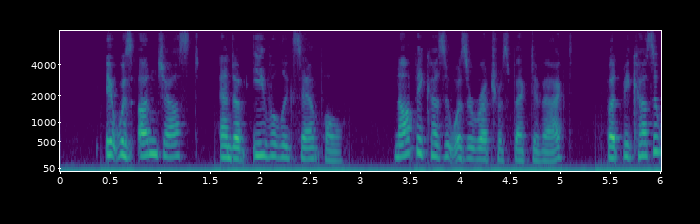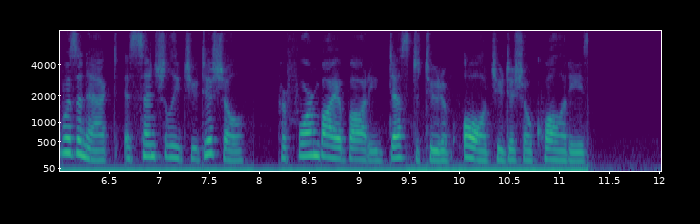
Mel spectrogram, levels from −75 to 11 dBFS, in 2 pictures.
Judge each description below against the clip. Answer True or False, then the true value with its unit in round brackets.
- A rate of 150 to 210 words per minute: True (155 wpm)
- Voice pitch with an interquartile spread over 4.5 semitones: True (5.3 semitones)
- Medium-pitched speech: False (195 Hz)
